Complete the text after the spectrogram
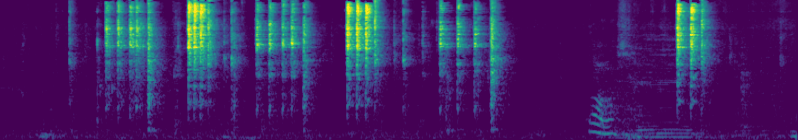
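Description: A metal gate rattles and clanks as a cow pushes against it.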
